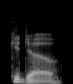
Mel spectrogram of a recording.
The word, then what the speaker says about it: Godot: It's pronounced Godot, like the R.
